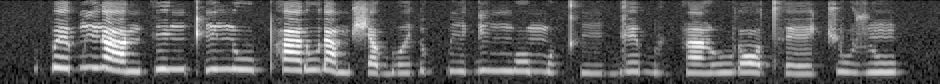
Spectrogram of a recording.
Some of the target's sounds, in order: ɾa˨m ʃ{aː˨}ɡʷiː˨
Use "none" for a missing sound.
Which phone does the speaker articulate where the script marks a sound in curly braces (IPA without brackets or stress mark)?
a˨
